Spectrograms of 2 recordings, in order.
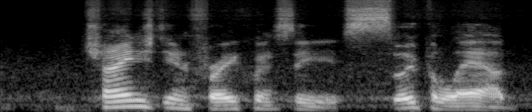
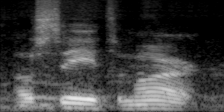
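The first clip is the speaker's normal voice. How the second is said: usual speaking voice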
